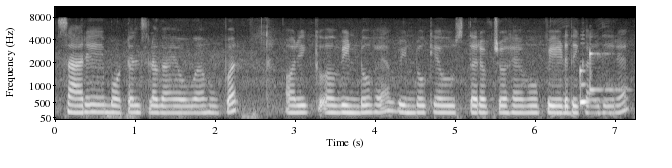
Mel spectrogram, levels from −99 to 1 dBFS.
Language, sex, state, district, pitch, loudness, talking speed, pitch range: Hindi, female, Gujarat, Valsad, 205 Hz, -15 LUFS, 175 wpm, 200-210 Hz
